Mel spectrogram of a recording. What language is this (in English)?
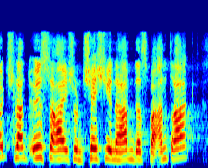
German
